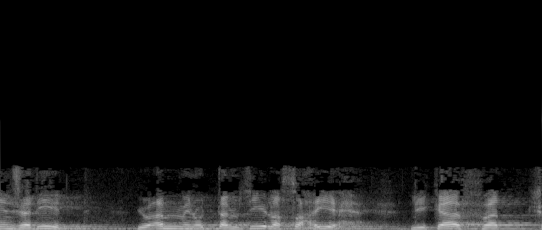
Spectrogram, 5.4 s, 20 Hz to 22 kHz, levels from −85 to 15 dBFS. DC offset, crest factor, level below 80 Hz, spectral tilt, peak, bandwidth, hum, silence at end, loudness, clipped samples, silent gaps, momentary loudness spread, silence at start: under 0.1%; 16 dB; -52 dBFS; -8 dB/octave; -2 dBFS; 6.2 kHz; none; 0 s; -19 LUFS; under 0.1%; none; 17 LU; 0 s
